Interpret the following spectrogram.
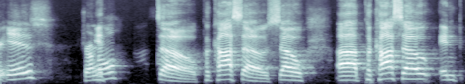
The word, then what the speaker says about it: Pacaso: So PACASO, and it's pronounced like most Americans anyway, pronounce Pablo Picasso, the artist.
